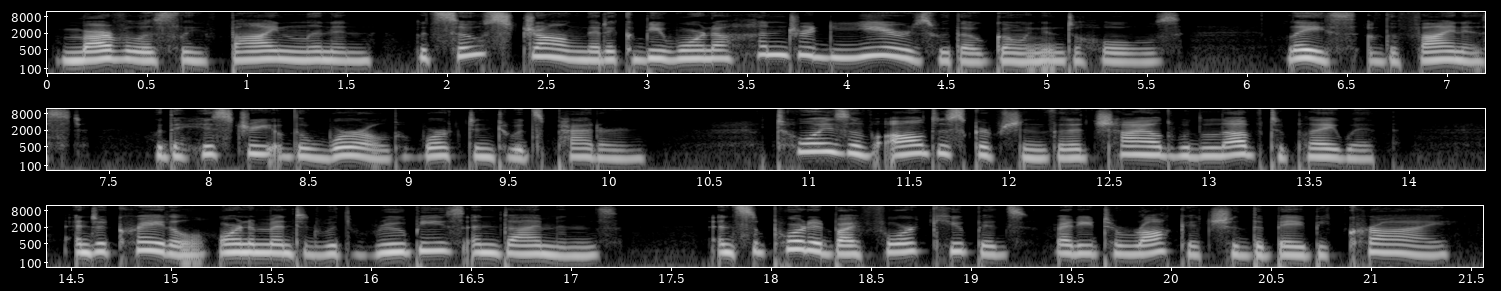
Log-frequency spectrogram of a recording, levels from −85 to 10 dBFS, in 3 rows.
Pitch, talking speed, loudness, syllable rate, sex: 220 Hz, 180 wpm, -19 LUFS, 5.0 syllables/s, female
